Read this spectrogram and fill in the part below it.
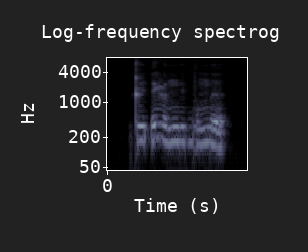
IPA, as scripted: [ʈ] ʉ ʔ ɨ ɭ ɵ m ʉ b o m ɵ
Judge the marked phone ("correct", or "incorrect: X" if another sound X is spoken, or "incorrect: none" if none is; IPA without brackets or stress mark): correct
